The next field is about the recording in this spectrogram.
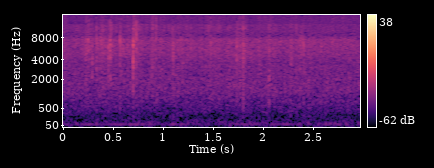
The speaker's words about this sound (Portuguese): E tá chovendo.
